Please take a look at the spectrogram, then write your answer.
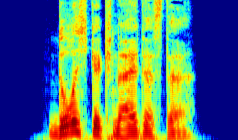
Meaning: inflection of durchgeknallt: 1. strong/mixed nominative/accusative feminine singular superlative degree 2. strong nominative/accusative plural superlative degree
- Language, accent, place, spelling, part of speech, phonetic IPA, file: German, Germany, Berlin, durchgeknallteste, adjective, [ˈdʊʁçɡəˌknaltəstə], De-durchgeknallteste.ogg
